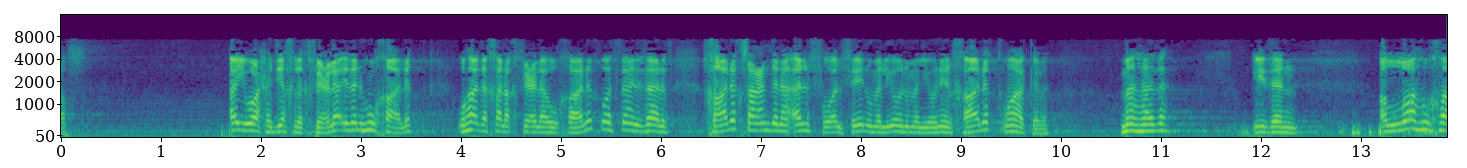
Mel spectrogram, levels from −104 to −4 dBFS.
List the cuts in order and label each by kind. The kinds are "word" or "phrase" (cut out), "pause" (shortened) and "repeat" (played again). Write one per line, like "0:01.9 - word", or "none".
none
